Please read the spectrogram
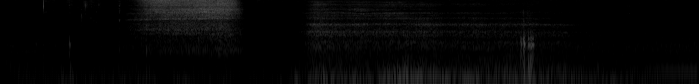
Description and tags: Taking in a breath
